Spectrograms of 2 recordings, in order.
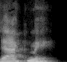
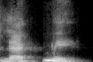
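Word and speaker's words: Lakmé: But the French, as they pronounce, they couldn't pronounce the Lakshmi, and they called it Lakme. And that's how the word Lakme, or Lakme, as we call it today, was created.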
